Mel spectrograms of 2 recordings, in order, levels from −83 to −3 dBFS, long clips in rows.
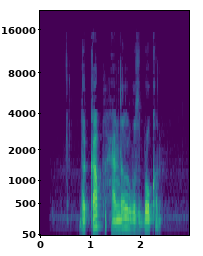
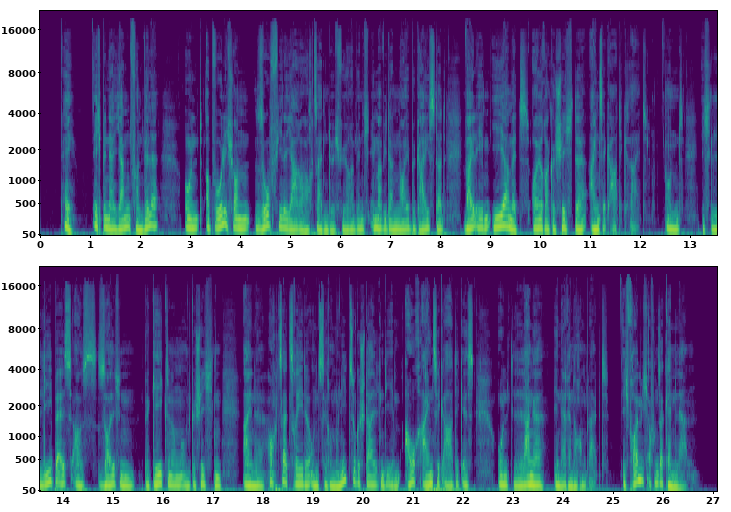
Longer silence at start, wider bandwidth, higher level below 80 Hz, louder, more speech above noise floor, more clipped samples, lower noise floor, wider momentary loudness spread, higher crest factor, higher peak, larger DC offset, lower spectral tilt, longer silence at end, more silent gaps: first, 0.8 s vs 0.45 s; second, 15.5 kHz vs 18.5 kHz; second, -72 dBFS vs -40 dBFS; about the same, -27 LUFS vs -25 LUFS; first, 28 dB vs 22 dB; neither; first, -55 dBFS vs -46 dBFS; about the same, 10 LU vs 11 LU; first, 24 dB vs 16 dB; first, -4 dBFS vs -8 dBFS; neither; about the same, -6.5 dB/octave vs -6 dB/octave; about the same, 0.6 s vs 0.5 s; neither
